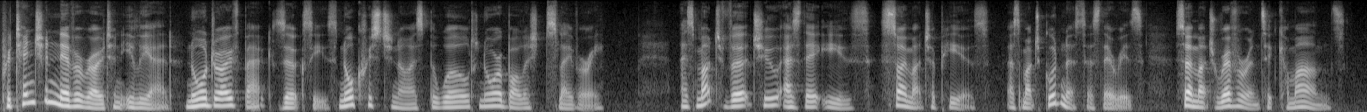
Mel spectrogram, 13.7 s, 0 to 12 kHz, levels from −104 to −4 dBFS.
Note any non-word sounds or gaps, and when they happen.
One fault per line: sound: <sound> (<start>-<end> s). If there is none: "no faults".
no faults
